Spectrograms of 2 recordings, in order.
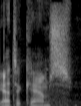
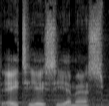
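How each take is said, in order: First: It is said as a single word. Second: It is spelled out letter by letter. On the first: This is the common shortcut. The speaker calls it wrong. "Most people just pronounce them the Atacams" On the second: This treats it as a true abbreviation. The speaker calls it right. "you should be pronouncing it ATACMS, but of course that's taking too long"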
